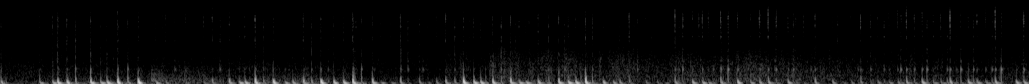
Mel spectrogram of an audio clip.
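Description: A blue disposable paper cup, hollow and empty, is held with its bottom toward the mic and tapped rapidly with fingertips and nails. The result is a quick run of soft, dull, low thumps that die away instantly, with bursts and brief pauses throughout.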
